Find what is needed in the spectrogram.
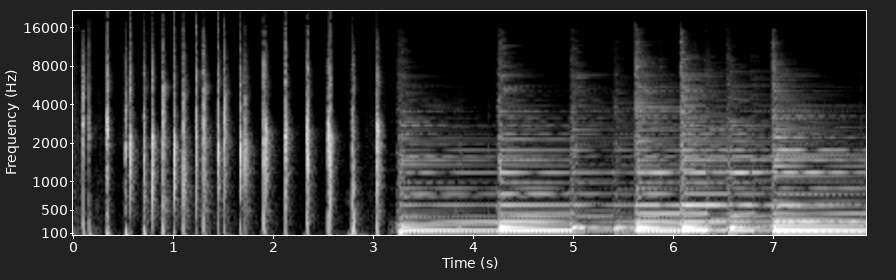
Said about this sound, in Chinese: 好的，我们为他鼓掌，好吗？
